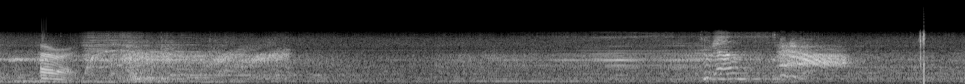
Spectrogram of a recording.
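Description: Electronic game sound effects whoosh and swell loudly.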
